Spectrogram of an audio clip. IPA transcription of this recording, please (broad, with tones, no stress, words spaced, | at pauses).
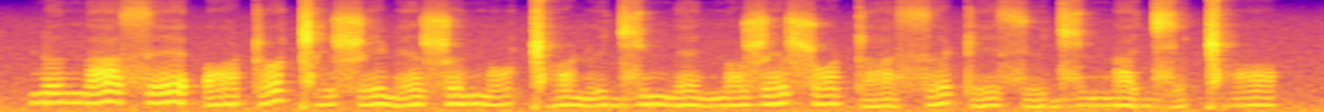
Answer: ɳə˧˥˧na˧˥˧sɛ˧˥˧ ʔɒ˩˧˩ ʈʌ˧˥˧ɡ͡ǁe˧ʂe˩˧˩ ɳɛ˩˧˩ʂə˧ nɔ˩˧˩ ɡ͡ǁɒ˩˧˩ɳʏ˩˧˩d͡ʑʏ˧ nɛ˩˧˩nɒ˧ʐɛ˦˥ʂɔ˧˥˧ ʈa˩˧˩ sə˧˥˧ ʈe˩˧˩sʏ˩˧˩d͡ʑʏ˧ŋa˧ d͡ʑə˩˧˩ɡ͡ǁɒ˦˥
